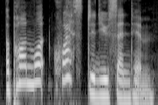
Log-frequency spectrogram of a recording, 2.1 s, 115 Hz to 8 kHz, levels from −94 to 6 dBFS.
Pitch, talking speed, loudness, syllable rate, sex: 215 Hz, 200 wpm, -16 LUFS, 4.2 syllables/s, female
